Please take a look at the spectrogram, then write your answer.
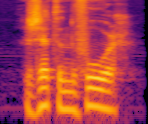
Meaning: inflection of voorzetten: 1. plural present/past indicative 2. plural present/past subjunctive
- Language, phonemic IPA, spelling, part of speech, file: Dutch, /ˈzɛtə(n) ˈvor/, zetten voor, verb, Nl-zetten voor.ogg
